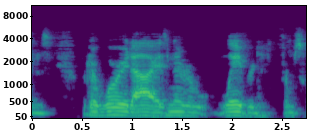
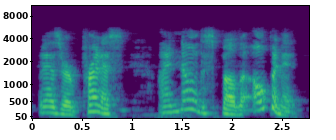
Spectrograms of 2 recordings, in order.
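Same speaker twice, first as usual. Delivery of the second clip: high, pleased filly voice; brightening; 9 semitones higher, 4 dB louder than usual. A narrator's reading. Apprentice filly about to unlock the library, brightening. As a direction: say it pitched up, sure of the solution. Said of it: "she said, brightening".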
